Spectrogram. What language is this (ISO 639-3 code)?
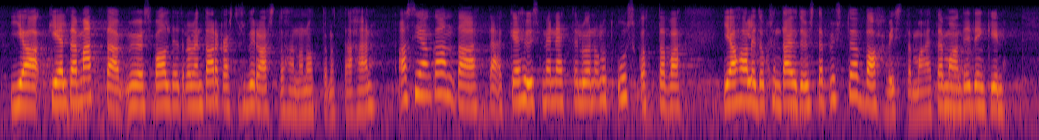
fin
